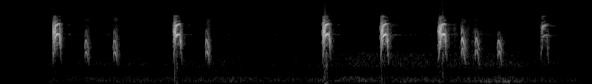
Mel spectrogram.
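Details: American robin giving sharp, high, clipped notes in uneven bursts of two to four, with no steady rhythm or predictable pattern; likely an alarm call. Nothing else is heard.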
